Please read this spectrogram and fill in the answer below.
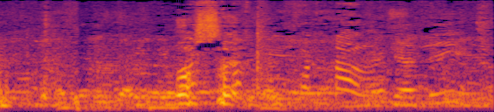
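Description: Chatter of several overlapping voices, children and women talking.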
